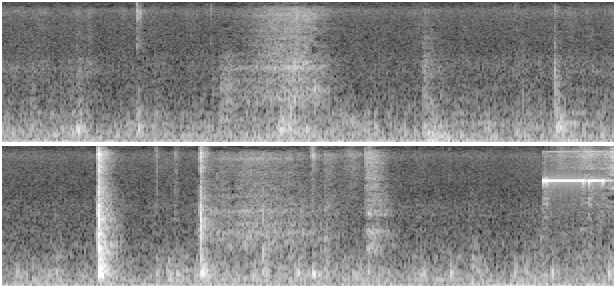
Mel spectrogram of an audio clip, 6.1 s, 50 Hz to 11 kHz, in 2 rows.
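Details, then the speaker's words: Canon i-SENSYS MF4410 printer control panel button checked with continuity tester on its contacts: handling clicks, then a short clear high beep when pressed, so the contact closes and the button works; no beep means a faulty button. "Սեղմելուց եթե լսում ենք այս ձայնը, հետևաբար կոնտակտը միացել է իրար, կնոպկան աշխատում է։"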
